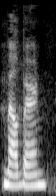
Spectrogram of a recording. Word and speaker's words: Melbourne: I don't even know how to say that right, but Melbourne. – Yeah, there you go. – You said it better than most people.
